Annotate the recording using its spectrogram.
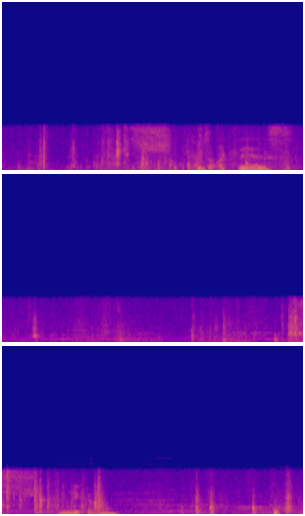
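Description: Packaging rustles and crinkles as it is handled.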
